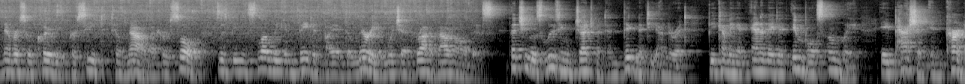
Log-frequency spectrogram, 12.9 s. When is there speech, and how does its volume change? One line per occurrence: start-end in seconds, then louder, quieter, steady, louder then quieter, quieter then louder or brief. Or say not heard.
0.0-12.8 steady.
